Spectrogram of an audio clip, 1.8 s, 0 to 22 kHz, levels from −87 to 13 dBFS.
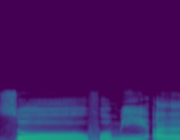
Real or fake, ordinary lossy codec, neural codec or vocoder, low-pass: real; none; none; none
